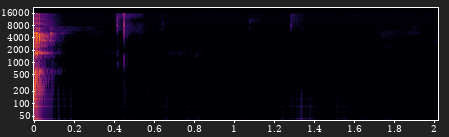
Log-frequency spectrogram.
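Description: End of a spoken word, then a single faint click about half a second in, then near silence.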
